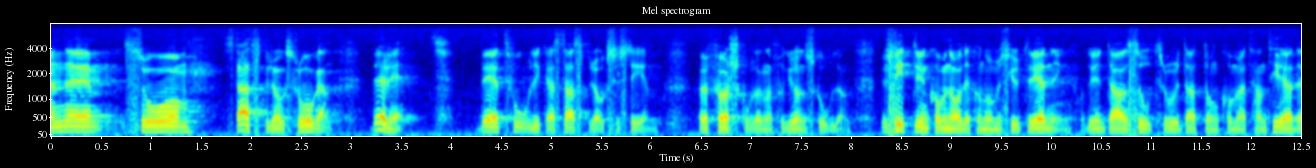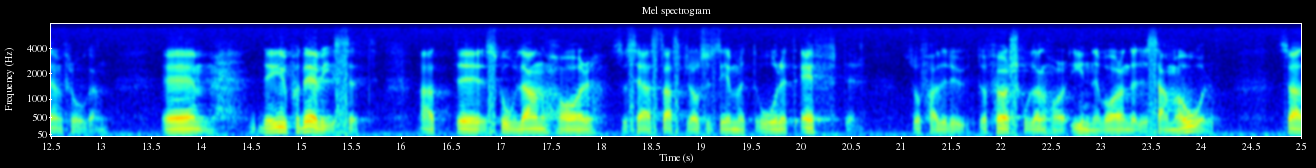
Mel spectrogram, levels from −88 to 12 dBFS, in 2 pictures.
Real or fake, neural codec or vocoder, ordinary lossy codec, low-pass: real; none; none; 7.2 kHz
